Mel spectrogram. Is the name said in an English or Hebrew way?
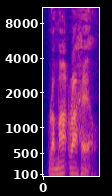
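Hebrew. The name is said with Hebrew pronunciation. "But they pronounce it"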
